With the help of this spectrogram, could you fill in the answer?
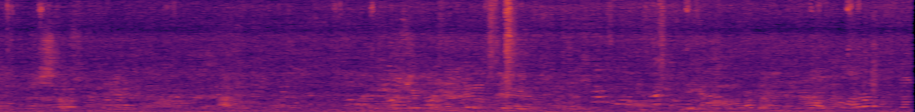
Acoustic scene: restaurant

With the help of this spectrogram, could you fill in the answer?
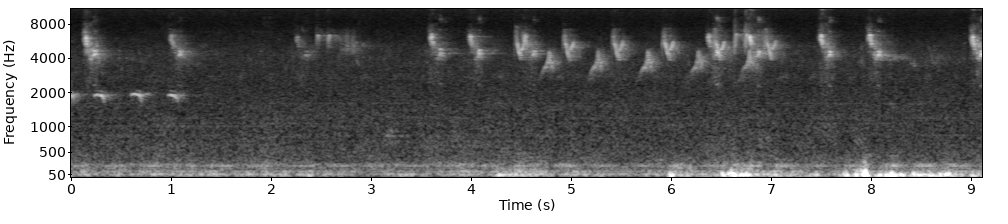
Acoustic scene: park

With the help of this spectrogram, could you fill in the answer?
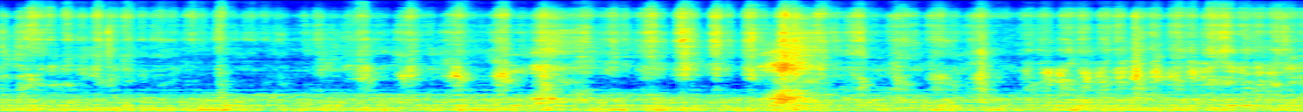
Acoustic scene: restroom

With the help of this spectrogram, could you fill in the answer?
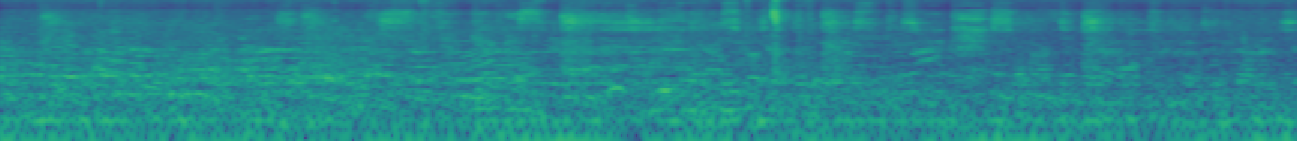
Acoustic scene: crowded indoor space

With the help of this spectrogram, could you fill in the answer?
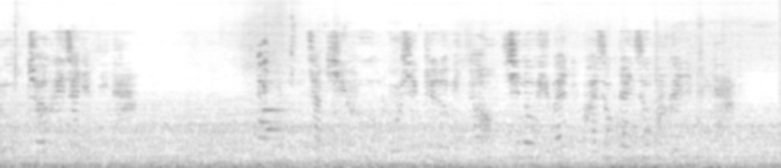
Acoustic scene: car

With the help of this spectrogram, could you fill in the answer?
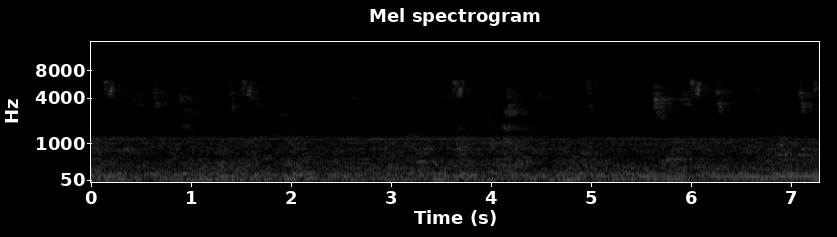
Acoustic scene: residential area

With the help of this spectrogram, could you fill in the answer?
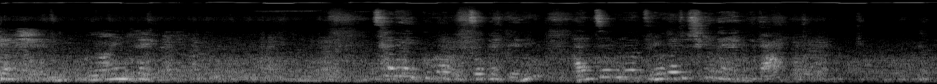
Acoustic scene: bus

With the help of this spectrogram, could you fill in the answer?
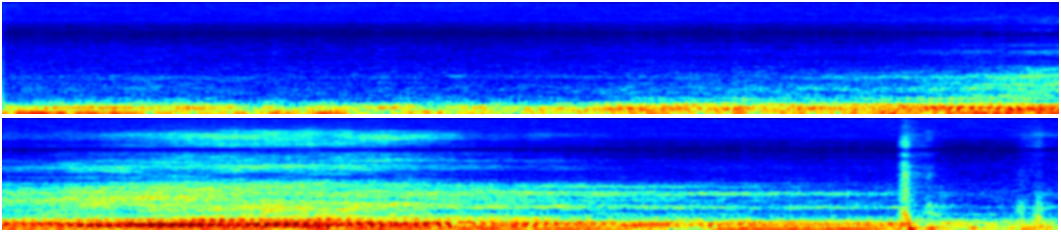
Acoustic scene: residential area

